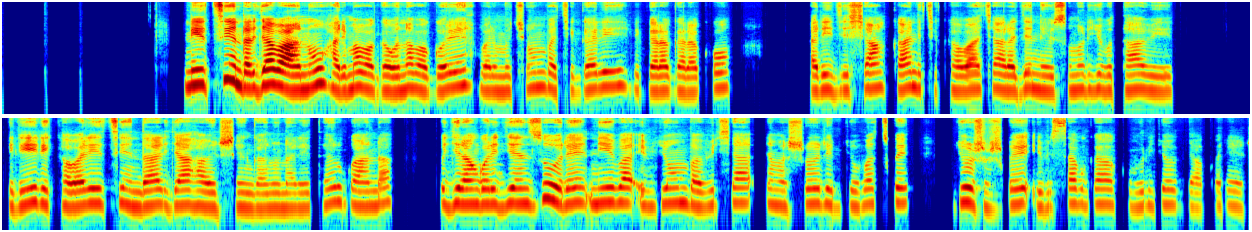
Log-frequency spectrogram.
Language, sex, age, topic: Kinyarwanda, female, 25-35, education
